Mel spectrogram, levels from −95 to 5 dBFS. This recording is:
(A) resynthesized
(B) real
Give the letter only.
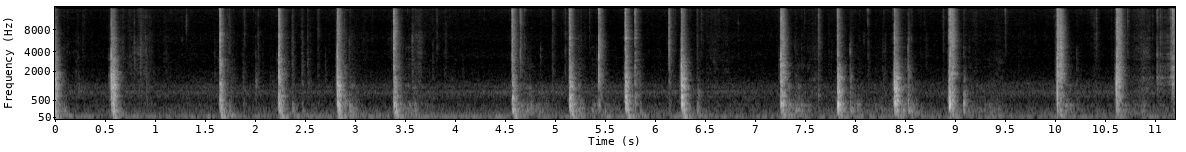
B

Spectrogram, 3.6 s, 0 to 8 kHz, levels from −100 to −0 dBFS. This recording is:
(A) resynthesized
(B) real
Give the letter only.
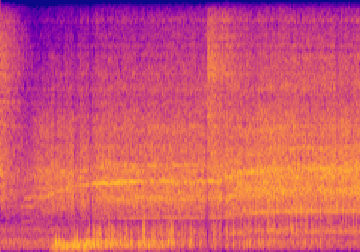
A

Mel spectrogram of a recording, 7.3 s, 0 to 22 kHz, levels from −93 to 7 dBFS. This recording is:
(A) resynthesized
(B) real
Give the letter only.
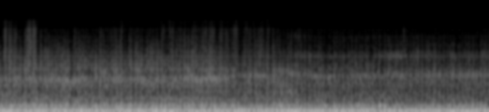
A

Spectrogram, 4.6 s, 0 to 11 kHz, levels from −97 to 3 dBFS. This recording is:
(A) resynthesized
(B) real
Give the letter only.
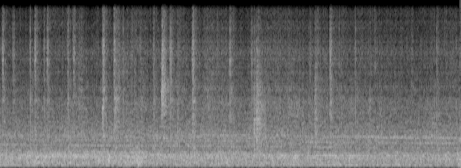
A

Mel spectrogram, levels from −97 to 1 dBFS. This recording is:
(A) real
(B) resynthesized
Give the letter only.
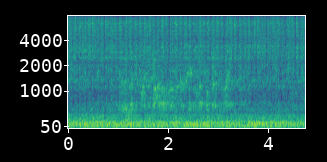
B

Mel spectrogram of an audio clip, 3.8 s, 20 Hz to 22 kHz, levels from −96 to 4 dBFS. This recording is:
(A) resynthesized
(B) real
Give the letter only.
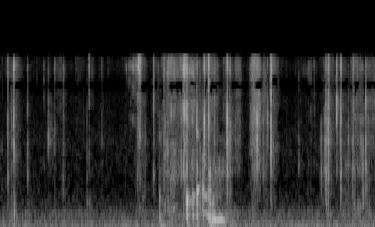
B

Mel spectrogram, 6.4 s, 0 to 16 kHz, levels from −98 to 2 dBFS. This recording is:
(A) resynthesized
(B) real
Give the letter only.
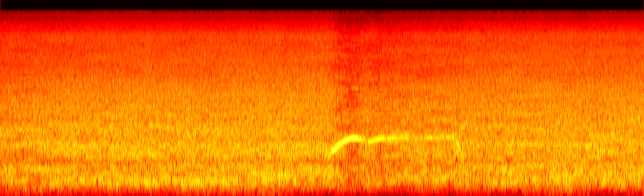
A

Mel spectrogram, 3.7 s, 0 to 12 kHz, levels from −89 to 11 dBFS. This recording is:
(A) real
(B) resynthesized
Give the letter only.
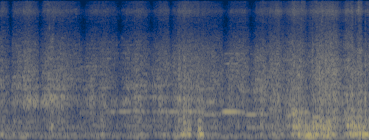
A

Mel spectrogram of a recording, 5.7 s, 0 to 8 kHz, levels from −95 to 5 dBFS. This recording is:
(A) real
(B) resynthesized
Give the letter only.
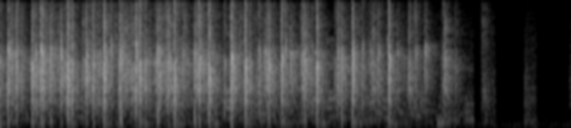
B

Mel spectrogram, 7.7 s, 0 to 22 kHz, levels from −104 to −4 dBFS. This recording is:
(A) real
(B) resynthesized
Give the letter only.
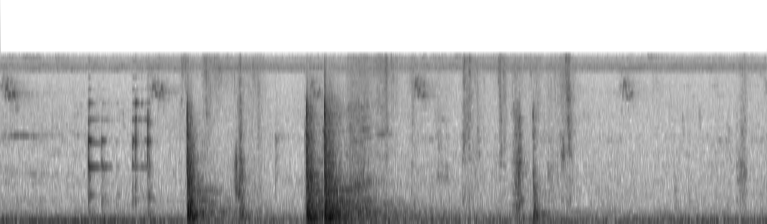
A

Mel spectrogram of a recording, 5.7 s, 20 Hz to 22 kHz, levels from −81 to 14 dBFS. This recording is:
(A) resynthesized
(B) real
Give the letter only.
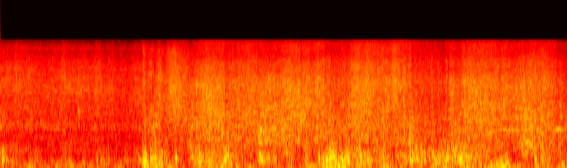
A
